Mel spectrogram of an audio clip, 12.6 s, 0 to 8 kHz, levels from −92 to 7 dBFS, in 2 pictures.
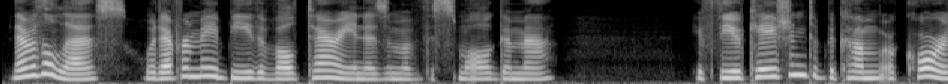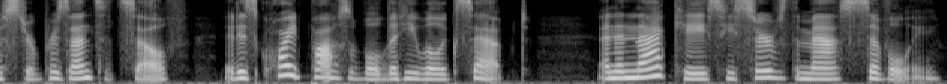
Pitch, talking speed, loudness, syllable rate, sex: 225 Hz, 170 wpm, -18 LUFS, 5.5 syllables/s, female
